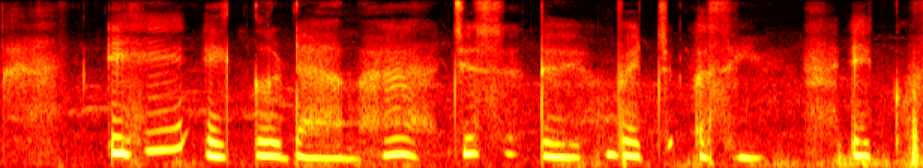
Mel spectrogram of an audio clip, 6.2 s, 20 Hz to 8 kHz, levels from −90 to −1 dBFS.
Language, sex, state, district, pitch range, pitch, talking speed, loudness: Punjabi, female, Punjab, Kapurthala, 230-285 Hz, 250 Hz, 95 wpm, -17 LUFS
